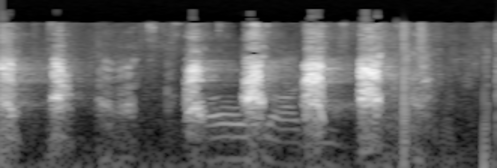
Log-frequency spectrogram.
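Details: A Welsh Corgi puppy at play on a farm gives loud, high yapping barks, several in quick succession, the later ones strong and ringing, with a short pause before a final soft sound.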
